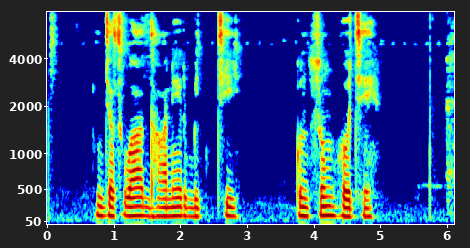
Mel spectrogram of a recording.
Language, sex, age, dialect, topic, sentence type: Magahi, male, 18-24, Northeastern/Surjapuri, agriculture, question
